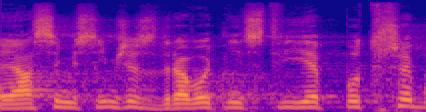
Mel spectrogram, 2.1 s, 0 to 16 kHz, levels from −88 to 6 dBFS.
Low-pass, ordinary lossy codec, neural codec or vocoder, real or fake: 14.4 kHz; AAC, 64 kbps; vocoder, 44.1 kHz, 128 mel bands every 512 samples, BigVGAN v2; fake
